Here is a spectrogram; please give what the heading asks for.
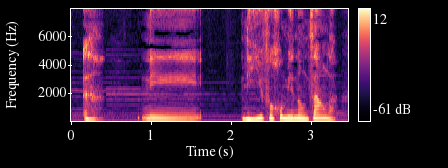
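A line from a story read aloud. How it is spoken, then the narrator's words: Stammering. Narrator (Chinese): 那个男生结结巴巴地说了一句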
